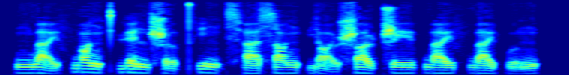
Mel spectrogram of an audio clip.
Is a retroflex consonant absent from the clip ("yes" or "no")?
no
